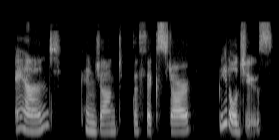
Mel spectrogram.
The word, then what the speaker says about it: Betelgeuse: conjunct the fix star Beetle Juice not to be confused with the Beetlejuice movie but I wonder if that's where they got it from yeah and Eno says he thinks it's pronounced beetle guys but I like Beetle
